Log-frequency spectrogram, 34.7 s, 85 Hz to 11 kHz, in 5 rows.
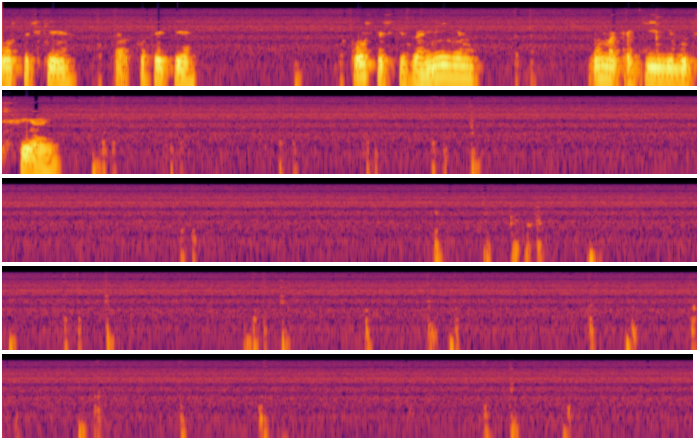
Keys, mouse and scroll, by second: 0.9-2.4 drag, 3.3-4.7 shift+drag, 9.7-12.2 shift+drag, 20.3 ctrl+z, 21.4-22.9 drag, 23.3-24.8 shift+drag, 24.9 middle click, 25.3-26.7 middle drag, 27.2 middle click, 28.8 shift+click, 30.4-32.8 shift+drag, 33.4-34.7 middle drag.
